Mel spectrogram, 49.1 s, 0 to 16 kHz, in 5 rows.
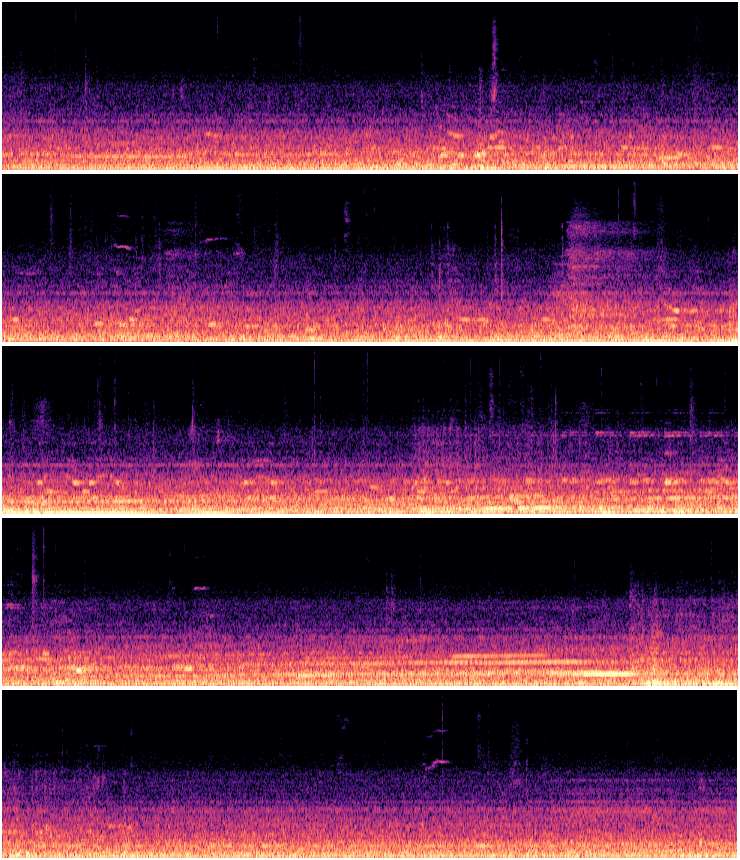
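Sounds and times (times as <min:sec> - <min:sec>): train wheel and rail rumble: 0:00.0 - 0:49.0.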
